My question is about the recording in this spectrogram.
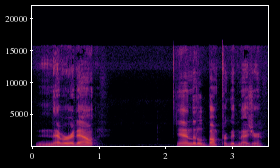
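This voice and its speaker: A man giving play-by-play commentary on toy car races as the channel host, with bursts of excitement at close finishes. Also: medium pitch, moderate pace, noisy background. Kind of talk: race commentary. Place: basement with toy race track.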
